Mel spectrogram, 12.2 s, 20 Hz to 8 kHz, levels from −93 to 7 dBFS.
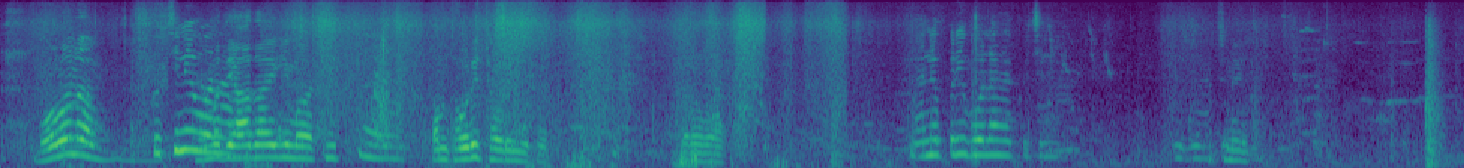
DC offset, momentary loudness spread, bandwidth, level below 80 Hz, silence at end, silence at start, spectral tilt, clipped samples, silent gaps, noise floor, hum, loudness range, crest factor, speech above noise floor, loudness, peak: under 0.1%; 20 LU; 8 kHz; -58 dBFS; 0.15 s; 0 s; -3.5 dB/octave; under 0.1%; none; -57 dBFS; none; 18 LU; 20 dB; 29 dB; -28 LUFS; -10 dBFS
